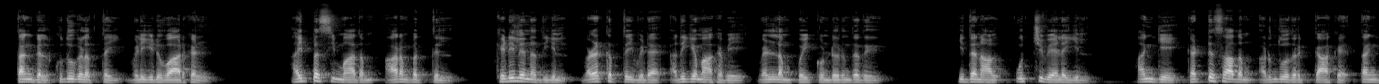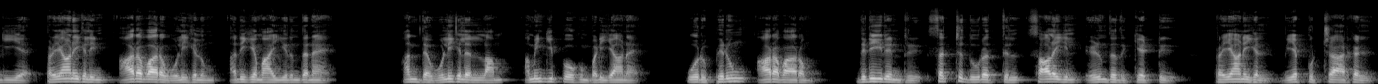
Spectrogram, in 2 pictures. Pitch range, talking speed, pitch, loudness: 105-120 Hz, 85 wpm, 110 Hz, -22 LUFS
